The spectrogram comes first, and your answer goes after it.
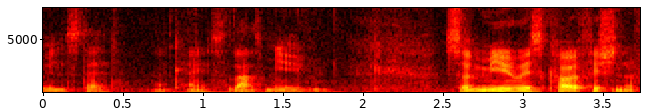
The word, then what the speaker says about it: mu: lowercase letter mu okay so pronounce mu like the word for the sound a cat makes and you're gonna write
